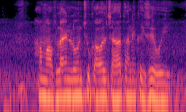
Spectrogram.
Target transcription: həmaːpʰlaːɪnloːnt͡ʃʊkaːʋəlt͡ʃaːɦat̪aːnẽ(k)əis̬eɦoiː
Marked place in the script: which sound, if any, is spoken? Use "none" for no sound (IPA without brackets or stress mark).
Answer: k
